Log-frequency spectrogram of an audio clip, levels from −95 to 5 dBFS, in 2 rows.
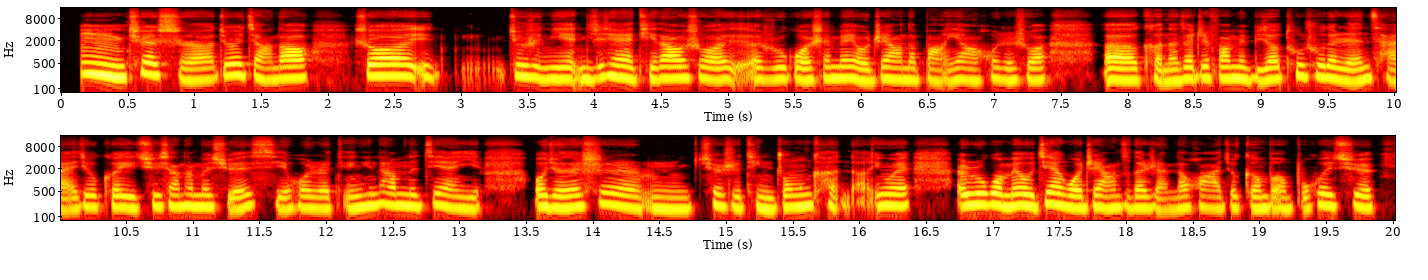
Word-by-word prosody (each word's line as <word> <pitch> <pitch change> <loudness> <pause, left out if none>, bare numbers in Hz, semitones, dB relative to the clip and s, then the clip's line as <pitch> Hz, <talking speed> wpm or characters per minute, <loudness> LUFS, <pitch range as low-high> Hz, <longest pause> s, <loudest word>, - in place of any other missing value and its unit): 嗯， 240 -5 +7
确 245 +3 +3
实， 185 -7 -1 0.2
就 230 +2 0
是 240 - +3
讲 205 -6 -2
到 200 +2 +4 0.3
说， 230 0 +6 0.8
就 230 -1 0
是 210 -2 0
你 190 0 0
你 185 +2 -2
之 205 +4 -2
前 220 -2 +3
也 200 - +3
提 190 +1 -4
到 200 +1 +4
说， 200 -2 -2 0.3
呃， 190 - -2
如 190 +1 -3
果 185 -2 +1
身 200 +2 -2
边 200 0 +1
有 175 -3 +1
这 185 +5 -2
样 190 -1 0
的 180 - -2
榜 170 -2 -4
样， 175 -1 -3
或 195 +1 -7
者 175 -1 -4
说， 180 0 -3 0.4
呃， 175 -1 +5
可 170 - -4
能 165 +1 -2
在 195 +2 0
这 205 0 -1
方 195 -1 0
面 195 -2 0
比 180 - -5
较 185 +2 +1
突 230 +3 -3
出 220 0 -2
的 200 -2 +2
人 175 +1 0
才 170 -6 -3
就 190 +2 -3
可 185 0 -5
以 180 -1 +1
去 180 +3 -3
向 195 0 -1
他 200 - 0
们 195 -1 0
学 195 0 -2
习， 170 -6 -6
或 180 +1 -3
者 170 -1 -2
听 175 +2 -4
听 200 +1 +1
他 220 0 -1
们 210 0 +1
的 200 - 0
建 195 -3 -3
议。 170 0 -5 0.4
我 195 - +3
觉 185 -2 +1
得 190 +2 +1
是， 200 -5 -1
嗯， 170 -1 -3
确 200 +3 -4
实 185 -3 -4
挺 170 -2 -2
中 190 +3 +1
肯 215 - -4
的， - - -8
因 205 +1 0
为， 205 0 +2 0.4
呃， 200 - +4
如 220 +1 +4
果 220 -1 +6
没 200 0 +2
有 210 -1 +5
见 220 +2 +3
过 185 -1 +4
这 190 +2 -1
样 180 -1 -1
子 190 - -6
的 180 0 0
人 160 -3 -6
的 175 +2 -3
话， 185 -2 -5
就 175 - -6
根 175 0 -3
本 175 -1 -2
不 165 -1 -7
会 210 +2 0
去， 190 -2 -1
190 Hz, 290 characters per minute, -22 LUFS, 180-205 Hz, 0.8 s, 嗯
